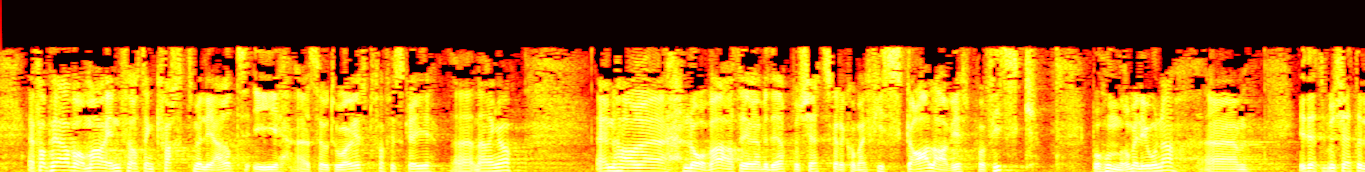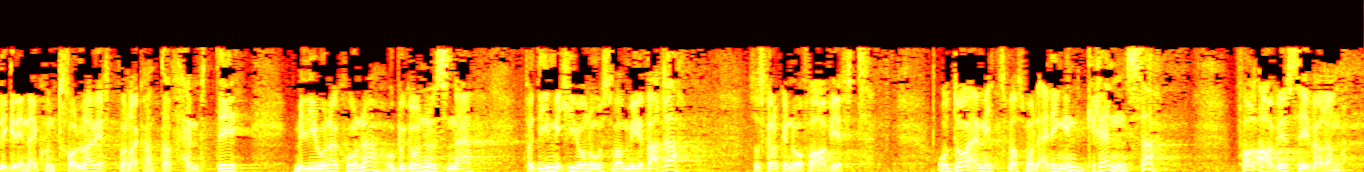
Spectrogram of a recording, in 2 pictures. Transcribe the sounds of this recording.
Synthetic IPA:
ɛ̰fɑʁpʰeːhɑɾʋɑːɾʁəmɛɔɪnføːʁt̪æɪnkʰʋɑʁt̪mɪlɪɑɾd̪ɪseːʊt̪ʰuːɑːʋjɪft̪fɔʁfɪskəɾiː | næːʁɾɪŋɑʁ | ɛnɦɑʁloːʋɑɑt̪̚d̪ɪɾɛʋɪd̪eːʁt̪̚bʉd̪ʂɛt̪ːskɑd̪ɛkʰɔmːɑæɪfɪskɑːlɑːʋjɪft̪̚pʰɔfɪsk | pʰɔɦʊnd̪ʁəmɪlɪuːnəʁ | ɪd̪ɛt̪ːəbʉd̪ʂɛt̪ːəlɪɡːəd̪ɛɪnəæɪkʰʊnt̪ʰɾɔlːɑːʋjɪft̪̚pʰɔʉnəɾkʰɑnt̪ɑʋfɛmt̪ɪ | mɪlɪuːnəʁkʰʁuːnəʁɔbəɡɾʉnːəlsn̩əfɔʁd̪iːmɛɪçːəjuːɾənuːəsɔmʋɑmyːəʋærːə | sɔskɑd̪ɔkːənoːfoːɑ̰ːʋjɪft̪ | ɔd̪ɔæ̰mɪt̪spœʁsmoːlʔɛ̰ʁd̪ɛɪŋːənɡʁɛnsə | fɔɾɑːʋjɪft̪sjiːʋəʁən

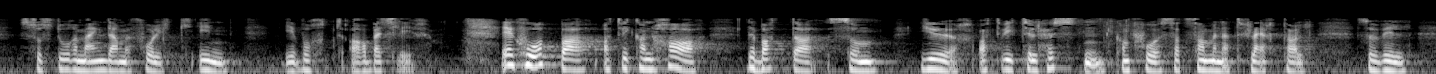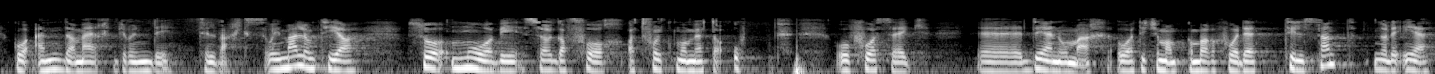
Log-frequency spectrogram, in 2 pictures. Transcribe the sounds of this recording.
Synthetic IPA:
sɔst̪uːʁəmɛŋd̪əɾmɛfɔlkɪn | ɪʋɔʁt̪ʔɑ̰ɾbæɪd̪slḭːʋ | ɛɡhoːpəɾʔɑt̪ʋɪkʰɑnhɑːd̪ɛbɑt̪ːɑsɔm | jøːʁɑ̰t̪ʰʋɪt̪ʰɪlhœst̪n̩kʰɑnfoːsɑt̪ːsɑmːənɛ̰t̪flæɪʁt̪ʰɑ̰lsɔmʋɪl | ɡ̥oːʔɛnd̪ɑmæɪɾɡɾʉnd̪ɪ̰ | t̪ʰɪlʋæ̰ɾksɔɪmɛlːʊmt̪ʰiːɑsɔmɔʋɪsœɾɡəfɔɾʔɑt̪fɔlkmɔmøːt̪ɑ̰ʊpː | ʔɔfoːsɛɡ | d̪eːnʊmə̰ɾɔɑt̪ɪçːəmɑnkʰɑnbɑːɾəfoːd̪ɛt̪ʰɪlsɛnt̪nɔɖɛʔɛ

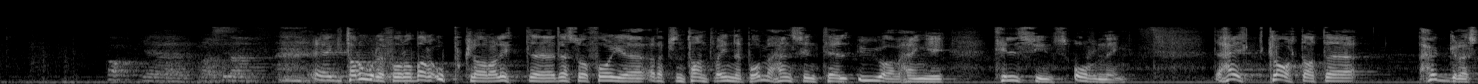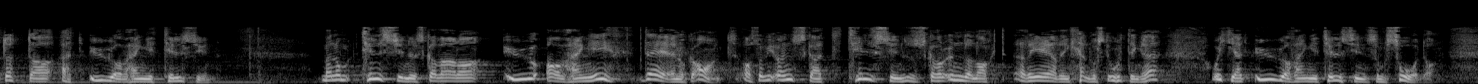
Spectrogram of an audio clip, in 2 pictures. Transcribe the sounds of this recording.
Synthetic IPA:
eɡt̪ʰɑːɾuːɾəfɔɾɔbɑːɾəʊpkʰlɑːɾɑlɪt̪ːd̪ɛsɔfɔɾjəɾɛpɾəsnt̪ʰɑnt̪ʋɑɾɪnːəpʰoːmɛhɛnsyːnt̪ʰɪlʉːɑʋhɛŋɪ | t̪ʰɪlsyːnsɔɾd̪nɪŋ | d̪̥ɛæɾhæɪlt̪kʰlɑːɾʈɑt̪̚d̪ | hœɡɾəst̪œt̪ːəɾæɪt̪ʉːɑʋhɛŋːɪt̪ʰːɪlsyːn | mɛnɔmt̪ʰɪlsyːnəskɑlʋæːɾɑʉːɑʋhɛŋːɪd̪ɛænɔkːəɑːnt̪ɑlsɔʋɪœnskəɾæɪt̪ʰːɪlsyːnɔskɑlʋæːɾɑʉnd̪əɭɑːkt̪ɾɛjeːɾɪŋjɛnːɔmst̪uːɾt̪ʰɪŋːə | ɔɪçːəæɪt̪ʉːɑʋhɛŋːɪt̪ʰɪlsyːnsɔmsoːd̪ɑ̰n

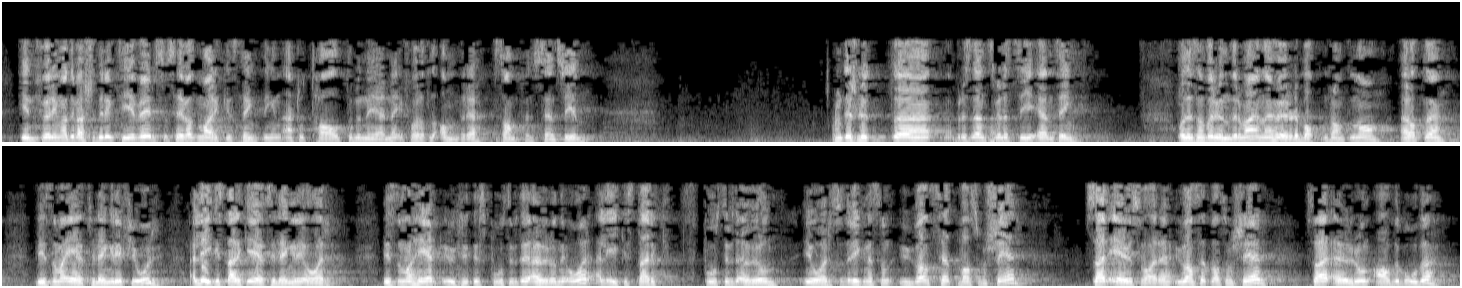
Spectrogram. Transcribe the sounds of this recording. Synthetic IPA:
ɪnføːɾɪŋɑʋd̪ɪʋæʂəd̪ɪɾɛk̚t̪ʰiːʋəɾsɔseːɾʋɪɑt̪mɑɾkəd̪st̪ʰɛŋknɪŋənʔæ̰ʈʰʊt̪ʰɑːlt̪̚d̪ʊmɪneːɾənəɪfɔɾhɔlt̪ʰɪlʔɑ̰nd̪ɾəsɑmfʉnsɛnsyːn | mɛnt̪ɪlʂɭʉt̪ː | pʰɾɛs̬ɪd̪ɛnt̪sɔʋɪləsiːʔeːnt̪ʰɪŋː | ʔɔd̪ɛs̬ɔmfɔɾʉnd̪ɾəɾmæɪnɔɾjæɪhøːɾəɖɛbɑt̪ːn̩fɾɑmɔt̪ʰɪlnoːʔæ̰ɾɑt̪ | d̪ɪsɔmʋɑɾeːʉːt̪ʰɪlɛŋːəɾəɪfjuːɾʔæ̰ɭiːkəst̪æɾkəeːʉːt̪ʰɪlhɛŋːəɾəɪoːɾ | d̪̥ɪsɔmʋɑɾɦeːlt̪ʉːkʰɾiːt̪ɪsk̚pʰʊst̪ːfət̪ɪɑʉɾʊnɪoːɾæ̰ɭiːkəst̪æɾkt̪ | pʰʊsɪt̪iːft̪əɑʉɾʊnɪoːɾsɔd̪ɛʋɪɾkəɳnɛst̪n̩ɔmʉːɑnsɛt̪ːʋɑːsɔmʂeːɾ | sɔæɾeːʉːsʋɑːɾəʔʉːɑnsɛt̪ːʋɑːsɔmʂeːɾ | sɔæɾʔɑʉɾʊnɑʋd̪ɛɡuːd̪ə

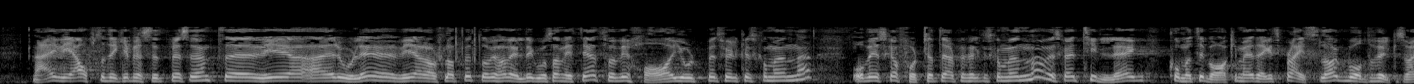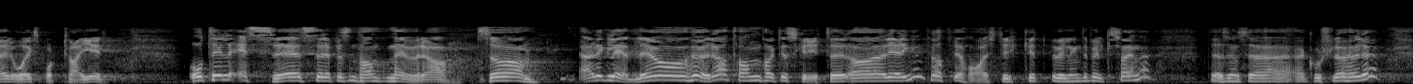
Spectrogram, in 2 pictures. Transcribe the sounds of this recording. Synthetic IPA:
næ̰ɪʋɪæɾɑpsɔlʉt̪ɪkːəpʰɾɛsɪpʰɾɛsɪd̪ɛnt̪ʋɪæɾːuːlɪʋɪæɾɑːʋʂɭɑpːət̪ʰɔʋɪhɑɾʋɛld̪ɪɡuːsɑmʋɪt̪ːɪheːt̪fɔɾʋɪhɑɾjʊʈpət̪fʏlkəskʰʊmʉːnənə | ʔɔʋɪskɑfɔʈʂɛt̪ːəjælpːəfʏlkəskʊmʉːnənəɔʋɪskɑɪt̪ʰɪlːɛɡkʰɔmːət̪ʰɪlbɑːkəmɛɛt̪eːɡət̪splæɪsəlɑːɡboːd̪əfɔɾfʏlkəsʋæɪəɾɔɛkspɔʈːʋæɪəɾ | ʔɔt̪ʰɪlɛsʋeːsɾɛpɾəsənt̪ʰɑnt̪nɛʋɾɑsɔ | ʔæ̰ɖɛɡleːd̪əlɪɔɦøːɾəɑt̪hɑnfɑk̚t̪ɪskskɾy̰ːt̪ʰəɾɑɾɛjeːɾɪŋənfɔɾɑt̪ʰʋɪhɑ̰ɾst̪ʏɾkət̪bəʋɪlnɪŋt̪ɪlfʏlkə̥sʋæɪənə | d̪̥ɛ̰s̬ʏnsjæɪæ̰ɾkʰuːʂlɪɔhøːɾə

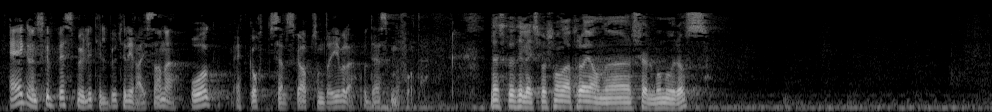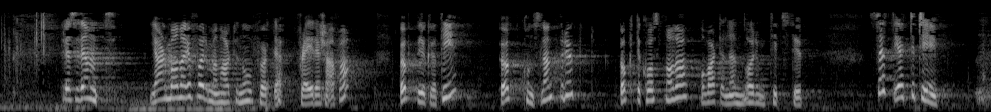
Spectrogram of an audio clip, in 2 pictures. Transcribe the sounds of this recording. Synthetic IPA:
ɛɡœnskəbɛst̪mʉːlɪt̪ʰɪlbʉːt̪ʰɪld̪ɪːɾæ̰ɪsɑ̰nəoːɡ | ɛ̰t̪ɡɔt̪sɛlskɑ̰ːpsɔmd̪ɾiːʋəɖɛ̰ʔɔd̪ɛskɑlmɛ̰fo̰ːt̪ʰɪ | nɛst̪ət̪ʰɪlːɛɡspœʂmoːlæɾfɾɑjɑːnəʂɛlmʊnuːɾoːs | pʰɾɛsɪd̪ɛnt̪jæːɳəbɑːnəɾɛfɔɾmənhɑːʈʰɪlnuːføːʈ̚d̪efɽeɪɾəʃæ̰ːfɑ | øːk̚t̪̚bʏɾʊkɾɑt̪ʰiː | ʔøːk̚t̪kʰʊnsʉlɛnt̪̚bɾʉːkøːkt̪əkʰɔst̪nɑd̪əoːʋæʈːeːnɛnɔɾmt̪ʰɪd̪st̪ʰyːɾ | sɛt̪ːiːɛt̪ːəʈʰiː

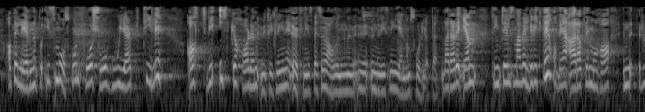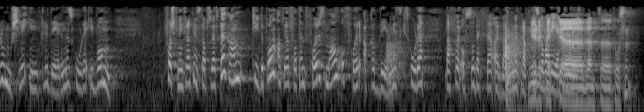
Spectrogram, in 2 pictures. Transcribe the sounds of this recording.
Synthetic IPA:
ʔɑ̰t̪ɛleːʋənəpʰɔʔɪsmoːskuːɳn̩foːʂɔɡuːjɛlpt̪ʰiːlɪ | ʔɑt̪ʋɪʔɪkːəhɑɖɛnʉːt̪ʋɪklɪŋənɪʔøːknɪŋspɛsɪɑːlʉəʉnːəɾʋiːsnɪŋjɛnːɔmskuːləlø̰ːpəd̪æːɾæɖɛʔeːn | t̪ʰɪŋːt̪ʰɪlsɔmæɾʋɛld̪ɪʋɪkt̪ɪʔɔd̪ɛʔæɾɑt̪ʋɪmɔɦɑːɛnɾʊmʂɭɪʔɪŋkʰlʉd̪eːɾənəskuːləʔɪbɔnː | fɔʂknɪŋfɾɑkʉnskɑːpslœft̪əkʰɑnt̪ʰyːd̪əpʰɔʔɑ̰t̪ʋɪhɑɾfɔt̪ːɛnfɔɾsmɑːlɔfɔɾɑkɑd̪eːmɪskskuːlə | d̪̥æɾfɔɾʔɔ̰sːɔd̪ɛt̪ːəʔɑ̰ɾbæɪd̪əmɛpʰɾɑkt̪ɪsɔʋɑɾɪeːbɛnt̪t̪ʰuːʂɳ̩

